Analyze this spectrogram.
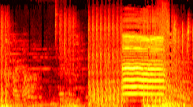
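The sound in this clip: Rapid automatic gunfire on a cabin: a short burst of fast shots, then a longer sustained stream of rattling fire, heard at a fairly quiet level.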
